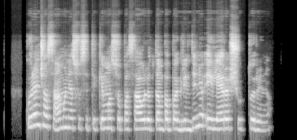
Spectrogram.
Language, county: Lithuanian, Alytus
